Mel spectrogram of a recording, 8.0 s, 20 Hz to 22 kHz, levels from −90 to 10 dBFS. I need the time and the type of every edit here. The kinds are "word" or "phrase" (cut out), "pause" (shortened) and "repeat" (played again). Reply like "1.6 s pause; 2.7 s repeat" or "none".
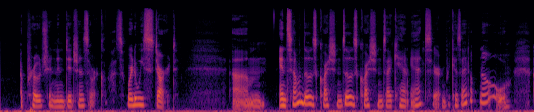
1.3 s phrase; 5.2 s repeat; 6.2 s word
